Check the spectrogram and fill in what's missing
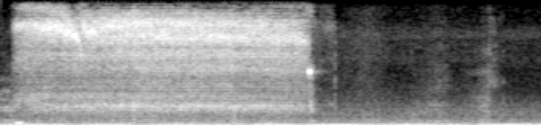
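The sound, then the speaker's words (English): A steady, airy hiss of breath drawn through a vape tank's airflow holes, with the tank set on single coil, a wide bore drip tip fitted and the airflow much tighter, runs for about two seconds, then cuts off sharply, leaving low background hum. No one speaks. “Airflow is much, much tighter, man.”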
